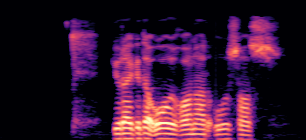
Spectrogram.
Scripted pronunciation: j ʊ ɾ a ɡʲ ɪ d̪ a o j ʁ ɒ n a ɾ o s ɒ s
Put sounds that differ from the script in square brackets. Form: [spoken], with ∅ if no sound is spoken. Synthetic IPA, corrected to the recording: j ʊ ɾ a ɡʲ ɪ d̪ a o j ʁ ɒ n a ɾ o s ɒ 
